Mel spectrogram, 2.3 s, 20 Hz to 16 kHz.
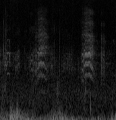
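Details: Acorn Woodpecker in Jeffrey pine and black oak woods near Stonewall Mine, Cuyamaca Rancho State Park, San Diego County, California, on a mid-spring day (May 9): two harsh, nasal, screechy calls about a second apart, over low wind and footsteps.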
